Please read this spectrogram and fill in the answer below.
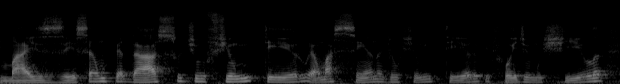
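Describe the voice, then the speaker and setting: A man speaks in an ordinary speaking voice, fairly low in pitch. His intonation is lively, with hardly any pauses. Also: moderate pace. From Brazil, Rio de Janeiro outskirts. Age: 40s. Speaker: fashion designer. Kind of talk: podcast interview.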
